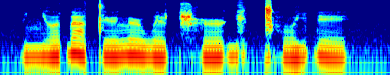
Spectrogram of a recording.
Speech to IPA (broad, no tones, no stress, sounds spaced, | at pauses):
ʎ ɤ ɗ a t ʏ l ə˞ w e ʈ͡ʂʰ ə˞ ɡ e ǀʰ o j ɗ e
